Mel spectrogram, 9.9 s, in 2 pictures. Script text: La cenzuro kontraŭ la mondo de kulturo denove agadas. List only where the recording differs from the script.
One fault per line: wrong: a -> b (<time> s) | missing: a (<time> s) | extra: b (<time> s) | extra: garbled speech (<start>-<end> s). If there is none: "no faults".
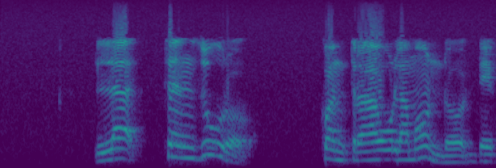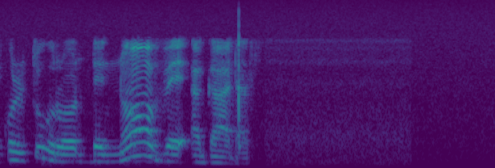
no faults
